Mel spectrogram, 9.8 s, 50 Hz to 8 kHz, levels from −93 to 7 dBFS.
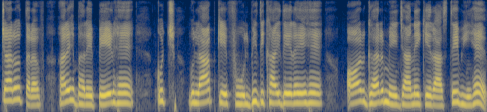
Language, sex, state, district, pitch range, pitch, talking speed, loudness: Hindi, female, Himachal Pradesh, Shimla, 200-235 Hz, 220 Hz, 140 wpm, -12 LUFS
